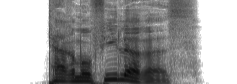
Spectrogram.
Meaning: strong/mixed nominative/accusative neuter singular comparative degree of thermophil
- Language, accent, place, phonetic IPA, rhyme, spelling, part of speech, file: German, Germany, Berlin, [ˌtɛʁmoˈfiːləʁəs], -iːləʁəs, thermophileres, adjective, De-thermophileres.ogg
